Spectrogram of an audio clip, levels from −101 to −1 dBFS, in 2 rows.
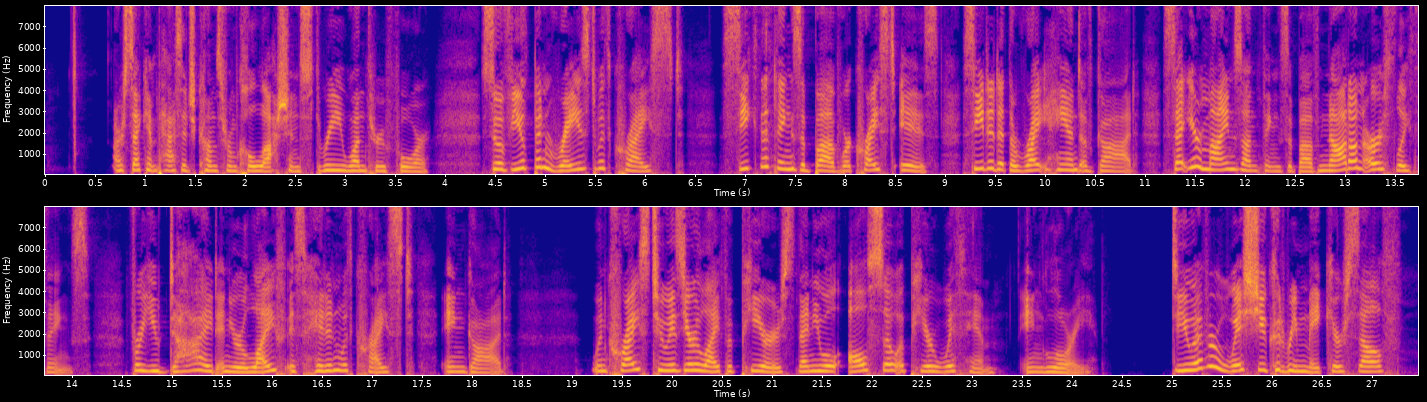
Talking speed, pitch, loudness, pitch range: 170 wpm, 245 Hz, -19 LUFS, 225-285 Hz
